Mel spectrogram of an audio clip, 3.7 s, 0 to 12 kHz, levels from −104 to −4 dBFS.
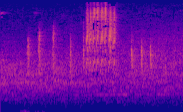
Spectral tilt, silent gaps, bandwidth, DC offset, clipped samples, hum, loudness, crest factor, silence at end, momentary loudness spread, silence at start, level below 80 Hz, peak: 8 dB/octave; none; 11.5 kHz; under 0.1%; under 0.1%; none; -42 LUFS; 22 dB; 0 s; 21 LU; 0 s; under -90 dBFS; -24 dBFS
